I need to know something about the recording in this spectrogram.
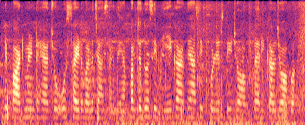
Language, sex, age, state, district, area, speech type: Punjabi, female, 18-30, Punjab, Bathinda, rural, spontaneous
